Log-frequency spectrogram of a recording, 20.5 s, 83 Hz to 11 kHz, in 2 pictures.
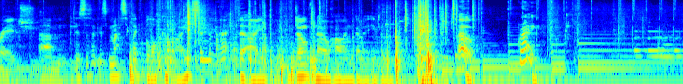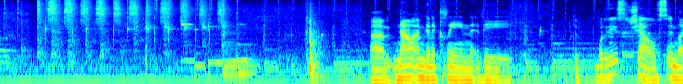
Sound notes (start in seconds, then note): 5.5 ice cracks; 10.8 spraying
